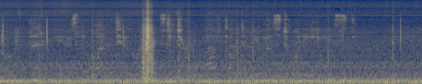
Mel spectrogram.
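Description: Steady low rumble of an SUV's engine and road noise heard from inside the cabin while driving, with one sharp click about a second and a half in.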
